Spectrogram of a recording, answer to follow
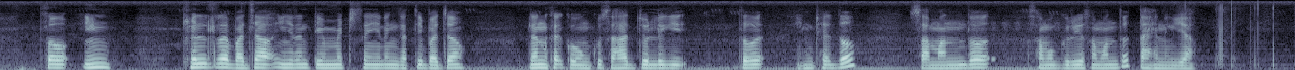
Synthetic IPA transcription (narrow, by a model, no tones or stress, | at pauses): t̪ɔiɲ | kʰɛlɾɛbad͡ʒawaʔiɲɾɛŋʈimɛʈsɛiɲɾɛŋɡat̪ibad͡ʒawlɛnkʰaʔ̚kɔuŋkusaɦad͡ʒɔleɡit̪̚ | d̪ɔiɲʈʰɛʔd̪ɔ | d̪ɔsamuɡɾijɔsamand̪ɔt̪aɦɛnɡɛja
